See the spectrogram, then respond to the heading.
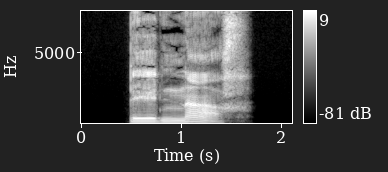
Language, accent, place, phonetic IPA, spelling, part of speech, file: German, Germany, Berlin, [ˌbɪldn̩ ˈnaːx], bilden nach, verb, De-bilden nach.ogg
- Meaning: inflection of nachbilden: 1. first/third-person plural present 2. first/third-person plural subjunctive I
